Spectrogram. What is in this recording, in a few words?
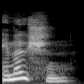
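"emotion", British English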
